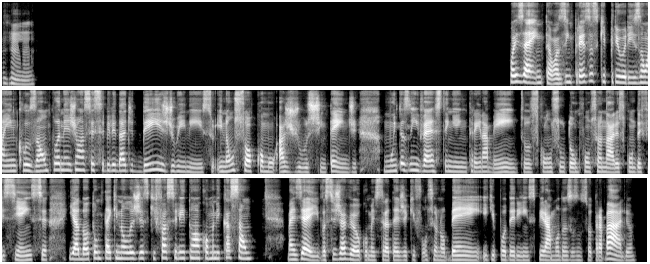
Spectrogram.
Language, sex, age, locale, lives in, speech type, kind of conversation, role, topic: Portuguese, female, 30-34, pt-BR, Spain, read, expert-assistant, expert, Você sabe de algum livro ou documentário que conte histórias reais de pessoas em diferentes posições na sociedade brasileira?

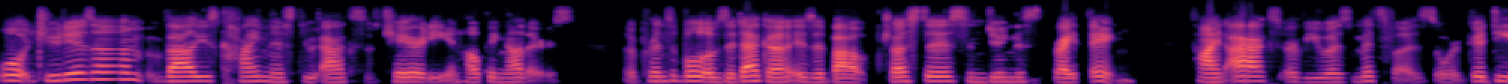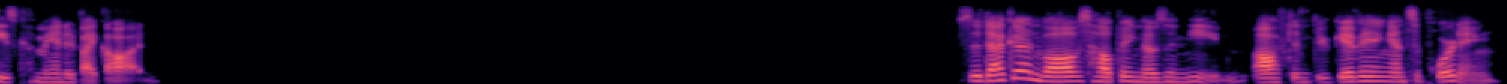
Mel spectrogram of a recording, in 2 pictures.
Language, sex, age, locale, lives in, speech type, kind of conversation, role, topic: English, female, 20-24, en-US, United States, read, expert-assistant, expert, How do various religions define kindness?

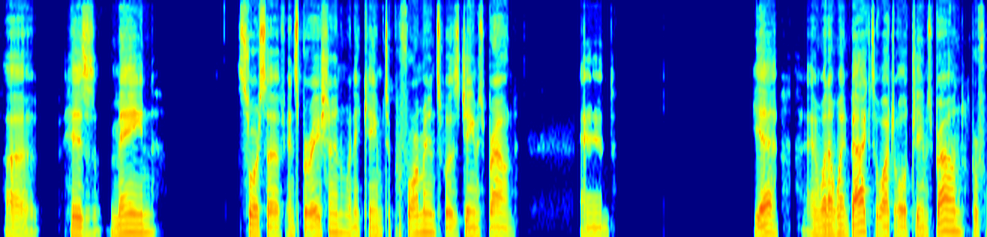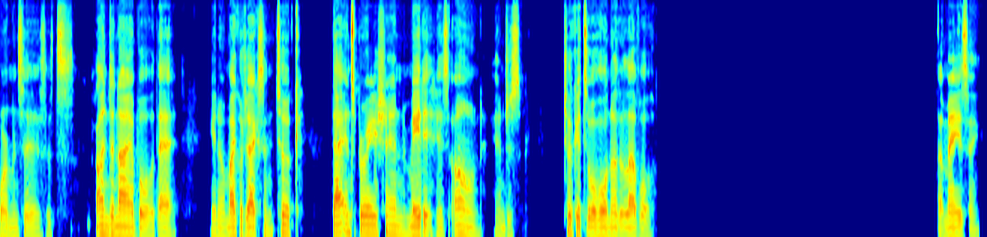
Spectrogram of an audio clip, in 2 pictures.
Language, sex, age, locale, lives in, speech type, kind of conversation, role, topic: English, male, 30-34, en-US, United States, conversation, podcast, host, How do live concerts shape your connection to music?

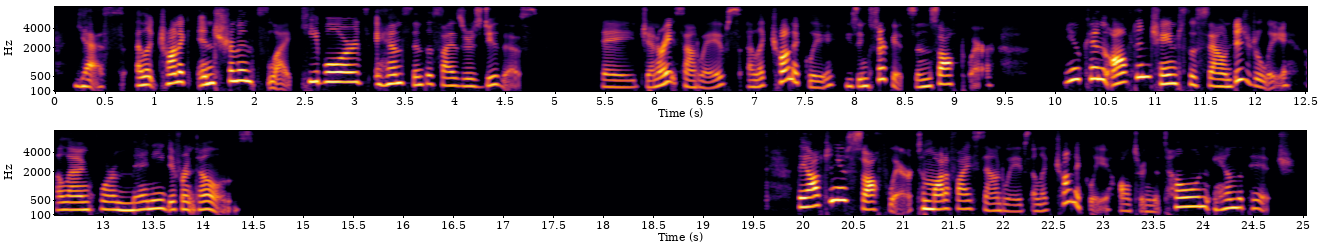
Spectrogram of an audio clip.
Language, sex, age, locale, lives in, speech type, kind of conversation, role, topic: English, other, 20-24, en-US, United States, read, expert-assistant, expert, How do different musical instruments produce sound?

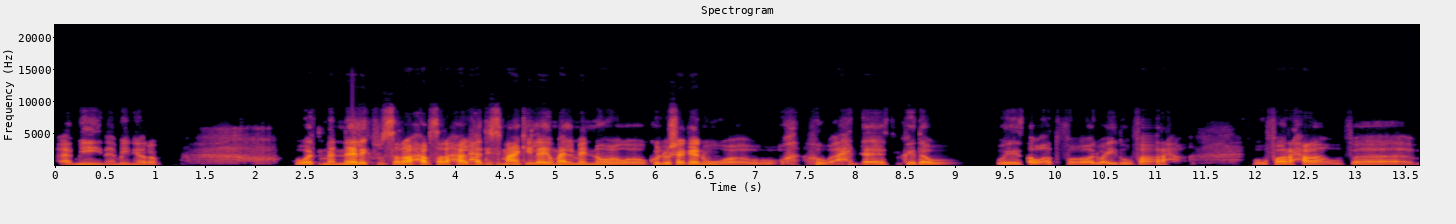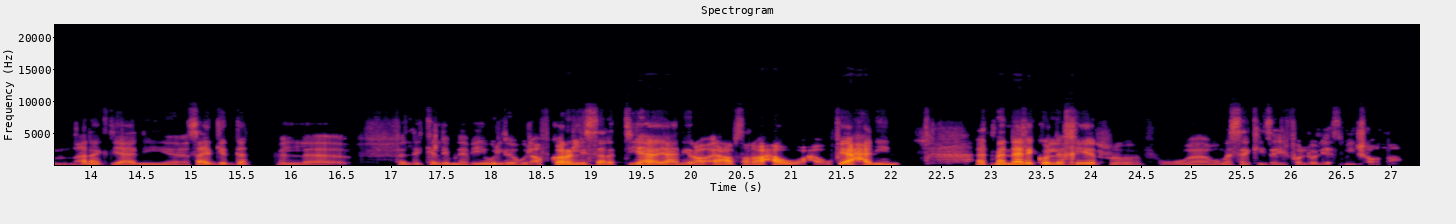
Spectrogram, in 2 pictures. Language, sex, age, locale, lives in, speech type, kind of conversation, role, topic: Arabic, male, 50-54, ar-SA, Germany, conversation, podcast, host, احكيلي عن تقليد عائلي إنت مش قادر تستغنى عنه؟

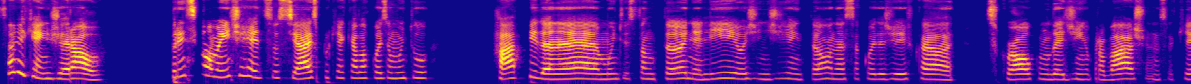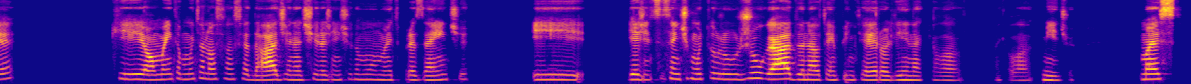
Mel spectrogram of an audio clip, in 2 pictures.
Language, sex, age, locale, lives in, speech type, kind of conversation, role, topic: Portuguese, female, 20-24, pt-BR, Italy, conversation, podcast, guest, O que te ajuda a encontrar a sua voz artística?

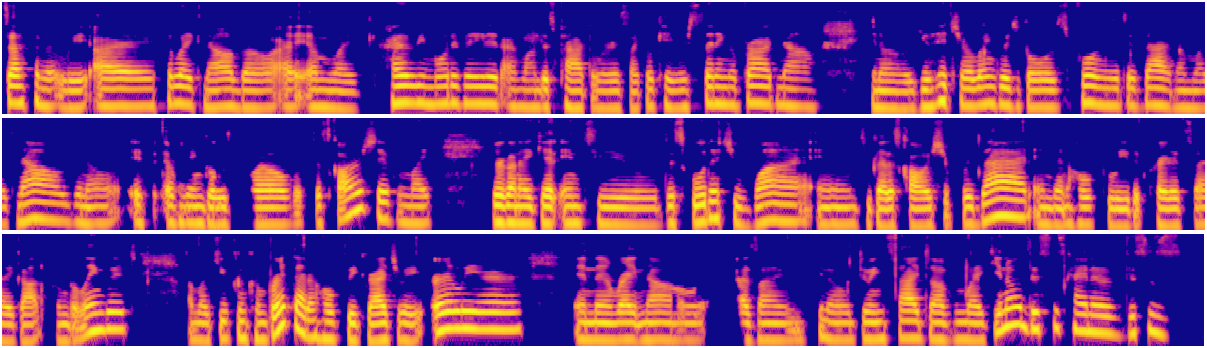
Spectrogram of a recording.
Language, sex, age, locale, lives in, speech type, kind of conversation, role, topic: English, female, 25-29, en-US, United States, conversation, advice, user, How can I stop feeling like I'm missing out and focus on what matters to me?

